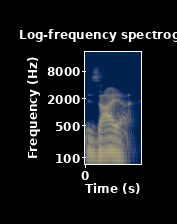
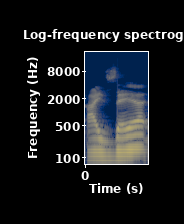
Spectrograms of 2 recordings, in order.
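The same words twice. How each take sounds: First: It is said in the African pronunciation. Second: It is said in the speaker's usual pronunciation. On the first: The speaker calls it right. "they say, no, it's Isaiah" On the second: The speaker calls it wrong. "I say Isaiah"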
